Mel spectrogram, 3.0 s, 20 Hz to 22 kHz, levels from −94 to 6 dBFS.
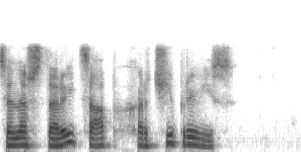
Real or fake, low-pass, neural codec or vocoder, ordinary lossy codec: real; 7.2 kHz; none; Opus, 16 kbps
